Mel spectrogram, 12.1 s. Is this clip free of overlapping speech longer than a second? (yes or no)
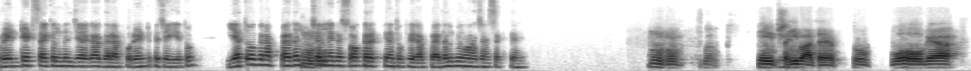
yes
